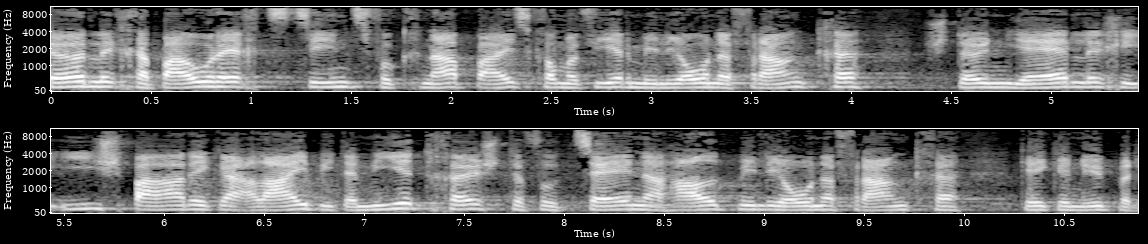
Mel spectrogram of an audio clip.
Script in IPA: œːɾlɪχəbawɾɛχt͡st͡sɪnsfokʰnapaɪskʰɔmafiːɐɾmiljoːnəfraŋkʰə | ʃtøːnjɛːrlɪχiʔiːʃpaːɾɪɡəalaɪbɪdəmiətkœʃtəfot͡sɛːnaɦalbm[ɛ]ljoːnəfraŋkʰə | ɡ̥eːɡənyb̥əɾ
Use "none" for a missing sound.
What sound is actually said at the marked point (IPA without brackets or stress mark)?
i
